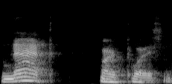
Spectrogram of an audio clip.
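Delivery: heavy emphasis leaning hard on the word "not". Showing how to read an italicized word in a story, stress on not. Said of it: "the word "not" is in italics... That's the way you read those words".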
